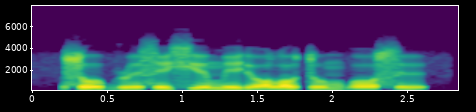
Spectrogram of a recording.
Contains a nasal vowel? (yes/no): no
